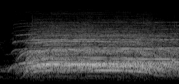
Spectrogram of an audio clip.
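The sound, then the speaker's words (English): A church crowd cheers loudly to show its preference for Chick fil A, a dense wall of shouts, whoops and yells that swells in quickly and holds steady at full volume for nearly two seconds. “All right, so be real loud for your preference Chick fil A.”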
